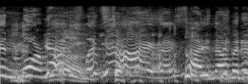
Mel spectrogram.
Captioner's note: everyone laughs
